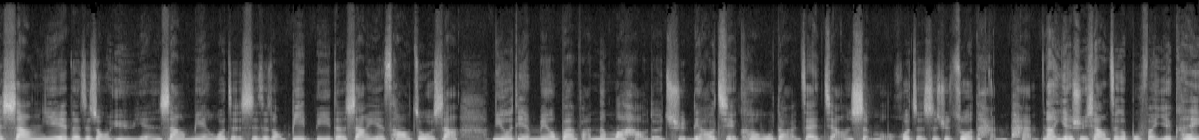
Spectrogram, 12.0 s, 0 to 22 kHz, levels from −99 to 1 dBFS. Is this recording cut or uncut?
cut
